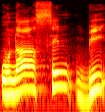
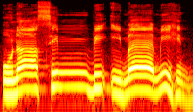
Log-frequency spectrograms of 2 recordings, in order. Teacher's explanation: اسے میم سے چینج کر کے میم کی آواز کو غنّے کے ساتھ ادا کرتے ہیں۔ تو اناسن بی نہیں، اناسم بی امامہم، بی علیحدہ ہے، امامی علیحدہ ہے، ہم علیحدہ، تو بی امامہم، اناسم بی امامہم۔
